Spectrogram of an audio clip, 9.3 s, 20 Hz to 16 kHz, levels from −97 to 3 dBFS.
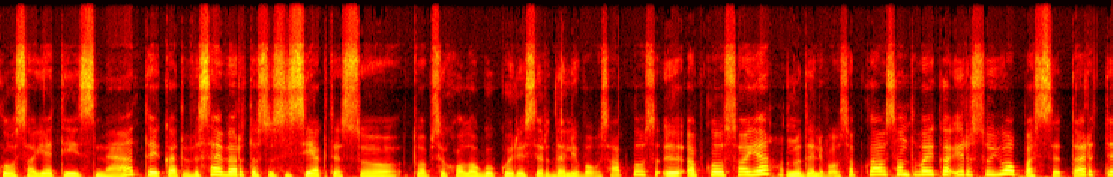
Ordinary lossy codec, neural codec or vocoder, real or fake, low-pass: Opus, 32 kbps; none; real; 14.4 kHz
